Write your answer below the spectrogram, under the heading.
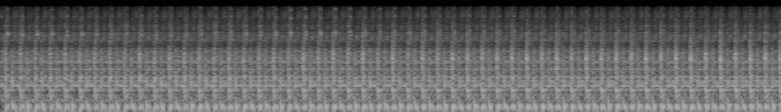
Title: Shoebox knocking noise video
